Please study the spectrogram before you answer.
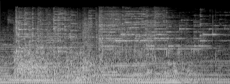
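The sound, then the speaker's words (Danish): Glass bottles clink together in a loud, dense jangle of overlapping chimes with bright ringing tones. The clatter holds steady for about two seconds and eases slightly at the end. “Og så klirrer flaskerne i serien Den gode stemning”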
